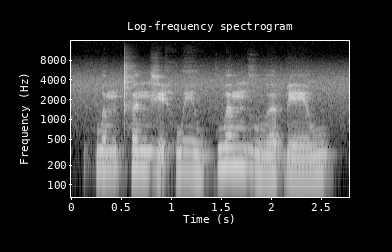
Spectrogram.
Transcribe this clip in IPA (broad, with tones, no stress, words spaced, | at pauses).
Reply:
hwə˧mt̪ʰə˧nɣḛ˧˨ hwe̤˨˩wkwə˧m ɣu˨˦ə̯ɓe˨˦w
